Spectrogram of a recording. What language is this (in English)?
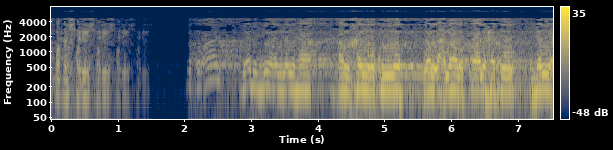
Arabic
